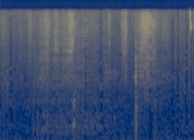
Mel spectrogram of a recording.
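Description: Faint scratching of a pen writing on a small paper card, with a light click near the end; otherwise near silence.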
